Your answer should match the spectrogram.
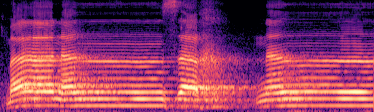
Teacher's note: proses menyamarkan bunyi huruf nun ketika bertemu dengan sa-nya · Ma nansakh, nun mati bertemu dengan huruf nun, nun mati bertemu dengan huruf sa, masuk kepada kaidah hukum tajwid ikhfa. Nun mati bertemu dengan huruf sa, ikhfa-nya ikhfa yang awsat. Pada prosesnya tahan dulu sejenak.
